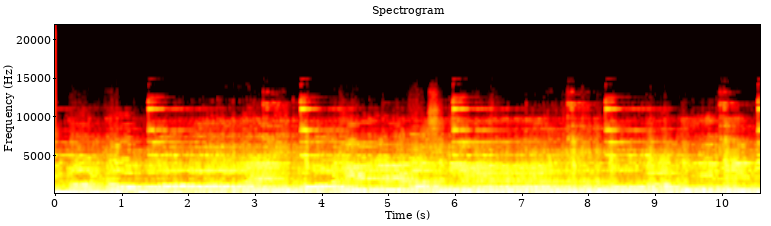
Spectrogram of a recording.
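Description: A woman's solo singing voice through a microphone, holding long sustained notes, sliding up into a higher note at the start.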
